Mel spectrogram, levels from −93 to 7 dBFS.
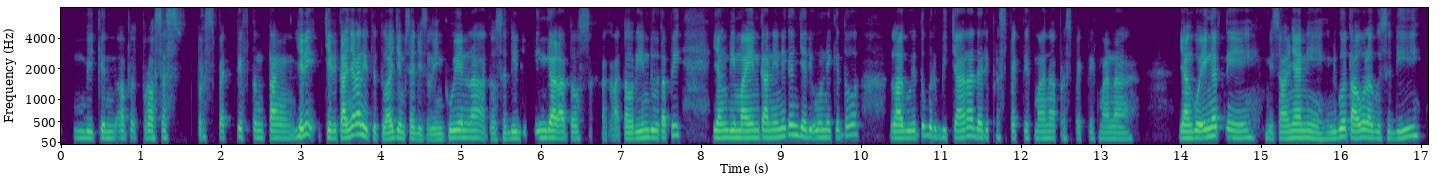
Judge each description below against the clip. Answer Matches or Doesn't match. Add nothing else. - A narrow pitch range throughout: Matches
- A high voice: Doesn't match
